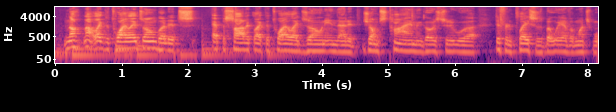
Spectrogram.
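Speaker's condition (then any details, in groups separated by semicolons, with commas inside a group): No condition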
